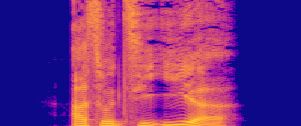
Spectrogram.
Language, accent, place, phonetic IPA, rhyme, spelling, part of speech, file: German, Germany, Berlin, [asot͡siˈiːɐ̯], -iːɐ̯, assoziier, verb, De-assoziier.ogg
- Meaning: 1. singular imperative of assoziieren 2. first-person singular present of assoziieren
